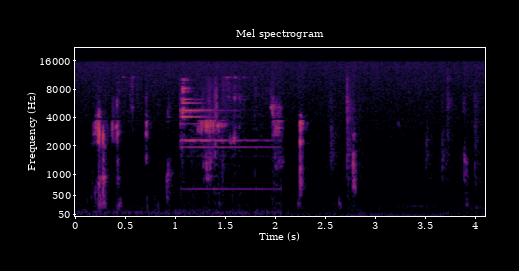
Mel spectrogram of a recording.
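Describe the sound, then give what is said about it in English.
A clock running as a one-minute timer ticks in sharp, quiet clicks over a hushed background, with a brief bright ringing tone sounding near the start before the ticking carries on alone. “There goes our clock. There goes our 1 minute.”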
